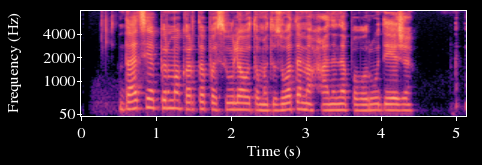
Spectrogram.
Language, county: Lithuanian, Šiauliai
